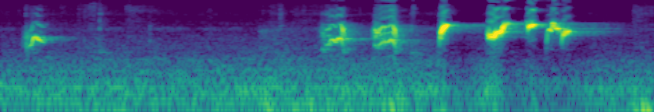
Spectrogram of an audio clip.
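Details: Red-whiskered bulbul giving a clear, easy song: one short whistle, a pause, then a rapid burst of bright, rising and falling fluty notes, over a low background rumble.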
